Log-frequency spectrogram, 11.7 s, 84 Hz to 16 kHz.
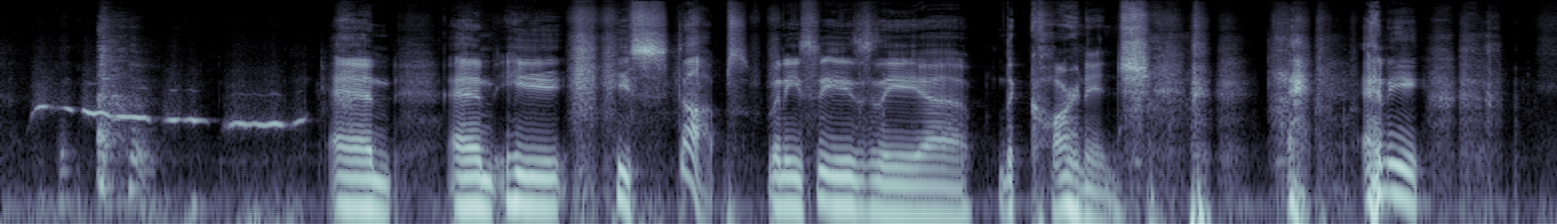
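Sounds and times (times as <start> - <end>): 
man walking over a hill whistling a tuneless line: 0.2 - 2.4
speech: 0.4 - 1.2, 2.5 - 11.1.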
